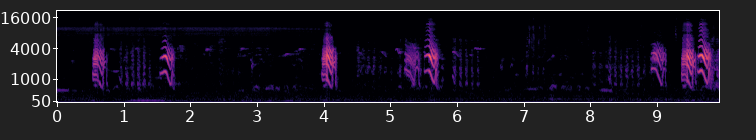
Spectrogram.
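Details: Babbler chicks begging in the early morning as the parent feeds them: harsh, raspy, downward-slurred calls, single or in quick pairs, at an uneven pace over a quiet background.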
